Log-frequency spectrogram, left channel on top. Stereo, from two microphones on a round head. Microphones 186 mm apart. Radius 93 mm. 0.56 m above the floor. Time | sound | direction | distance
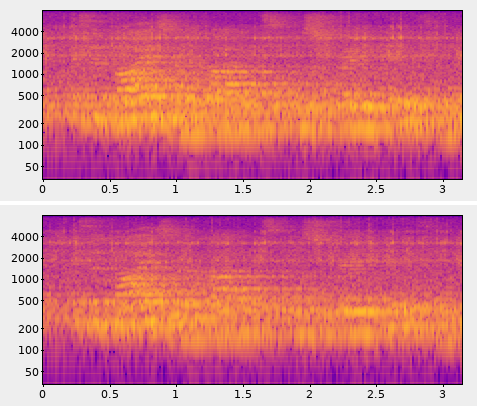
0.2 | a woman speaking | 25° right (ahead or behind) | 3 m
